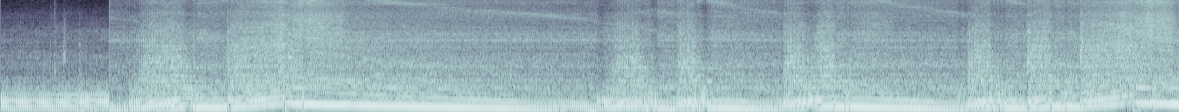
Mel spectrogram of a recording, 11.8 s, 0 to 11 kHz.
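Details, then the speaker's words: Autozam AZ-1 (Suzuki Cara) with Monstersport N1 ECU and straight downpipe, holding 1.1 bar boost. Harsh raspy blare rising and falling with throttle; owner first suspected a boost or exhaust leak, then found downpipe bolts fallen out: exhaust leak. "ottle sounds like a boost leak or an exhaust leak it sounds really weird yeah that doesn't sound right"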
